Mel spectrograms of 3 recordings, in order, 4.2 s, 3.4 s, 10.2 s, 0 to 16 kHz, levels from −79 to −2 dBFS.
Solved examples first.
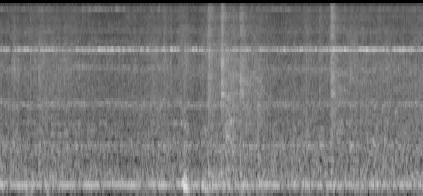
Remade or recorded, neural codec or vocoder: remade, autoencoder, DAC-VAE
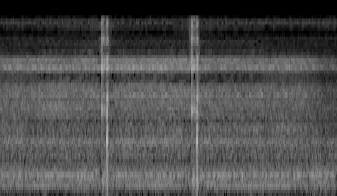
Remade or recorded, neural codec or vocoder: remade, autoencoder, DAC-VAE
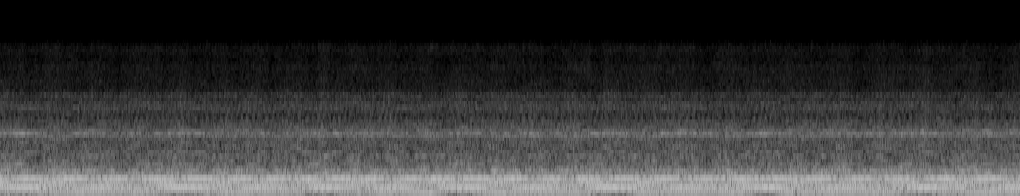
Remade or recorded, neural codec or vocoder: remade, autoencoder, DAC-VAE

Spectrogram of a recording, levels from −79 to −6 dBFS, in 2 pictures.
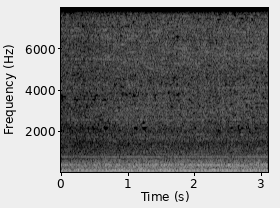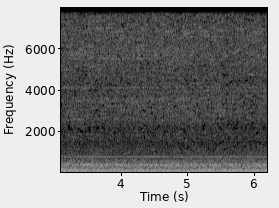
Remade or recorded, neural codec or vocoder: recorded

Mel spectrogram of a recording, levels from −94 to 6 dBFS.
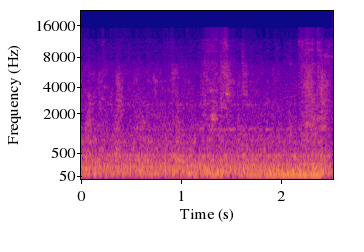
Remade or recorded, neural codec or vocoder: recorded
